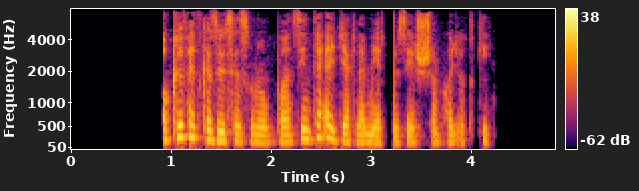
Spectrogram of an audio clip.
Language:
Hungarian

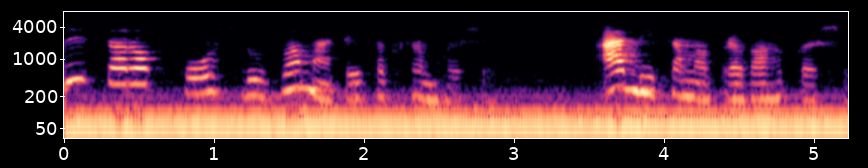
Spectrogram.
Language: Gujarati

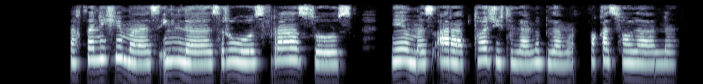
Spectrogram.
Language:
Uzbek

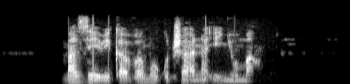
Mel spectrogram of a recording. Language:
Kinyarwanda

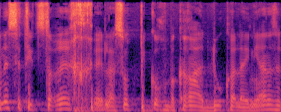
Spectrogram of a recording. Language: Hebrew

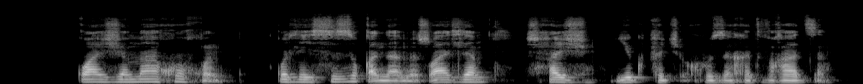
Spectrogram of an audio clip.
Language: Kabardian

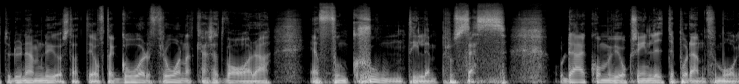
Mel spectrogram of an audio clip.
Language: Swedish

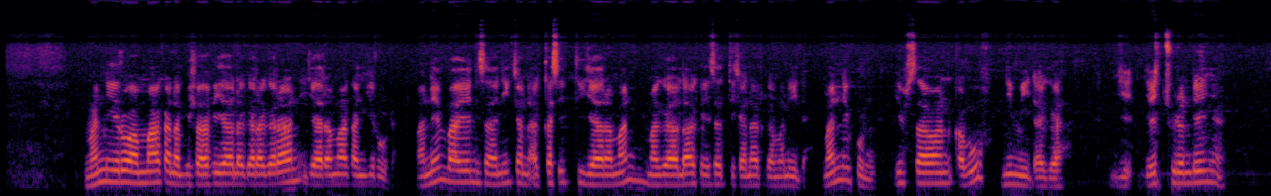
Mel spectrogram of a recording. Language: Oromo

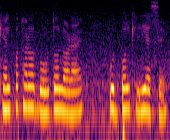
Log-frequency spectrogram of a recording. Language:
Assamese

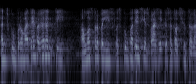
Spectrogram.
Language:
Catalan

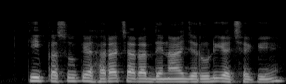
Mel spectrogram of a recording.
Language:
Maithili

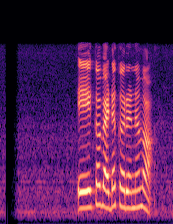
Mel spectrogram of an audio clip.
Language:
Sinhala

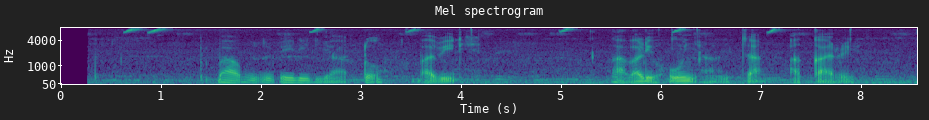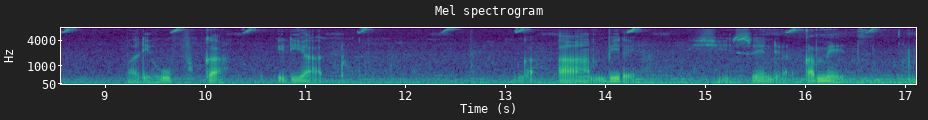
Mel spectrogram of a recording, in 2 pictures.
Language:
Masaaba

